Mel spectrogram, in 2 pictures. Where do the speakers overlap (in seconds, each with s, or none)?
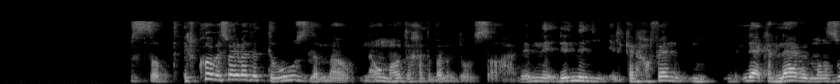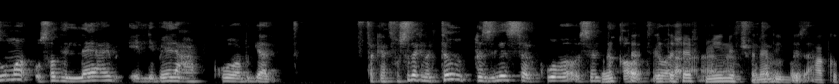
14.4 s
